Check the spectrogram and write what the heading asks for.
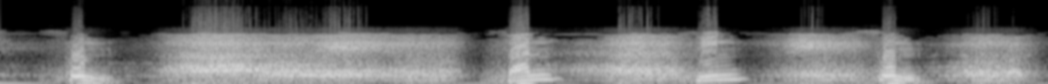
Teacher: बिल्कुल नरम हवा से ये अदा होता है, इसमें सख्ती ना हो, सीटी की आवाज पैदा ना हो।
